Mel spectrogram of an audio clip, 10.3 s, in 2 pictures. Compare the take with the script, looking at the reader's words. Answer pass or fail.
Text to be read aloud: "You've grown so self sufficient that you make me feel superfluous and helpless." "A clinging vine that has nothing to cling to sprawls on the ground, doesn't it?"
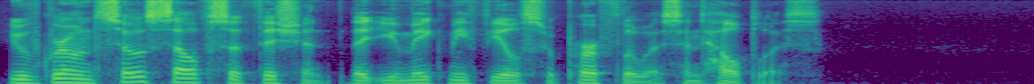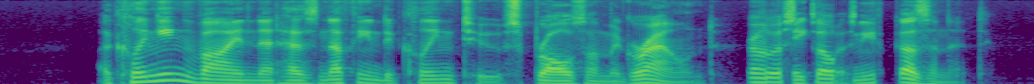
fail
